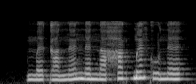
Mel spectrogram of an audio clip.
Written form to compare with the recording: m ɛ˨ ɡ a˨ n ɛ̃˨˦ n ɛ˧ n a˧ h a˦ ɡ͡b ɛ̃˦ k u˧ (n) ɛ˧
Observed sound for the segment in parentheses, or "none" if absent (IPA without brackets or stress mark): n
